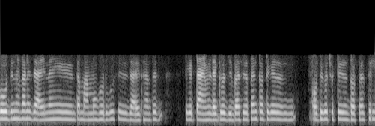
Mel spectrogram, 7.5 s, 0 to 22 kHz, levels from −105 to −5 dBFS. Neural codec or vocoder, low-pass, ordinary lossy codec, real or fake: none; 3.6 kHz; none; real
